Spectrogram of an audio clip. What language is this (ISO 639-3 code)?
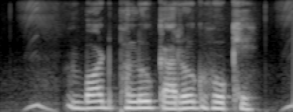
bho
